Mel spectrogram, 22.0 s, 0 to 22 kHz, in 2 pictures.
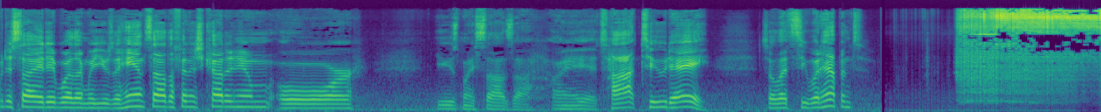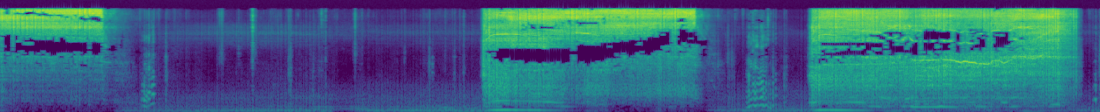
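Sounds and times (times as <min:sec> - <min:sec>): circular saw cutting wood: 0:09.5 - 0:12.4, 0:15.8 - 0:22.0.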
